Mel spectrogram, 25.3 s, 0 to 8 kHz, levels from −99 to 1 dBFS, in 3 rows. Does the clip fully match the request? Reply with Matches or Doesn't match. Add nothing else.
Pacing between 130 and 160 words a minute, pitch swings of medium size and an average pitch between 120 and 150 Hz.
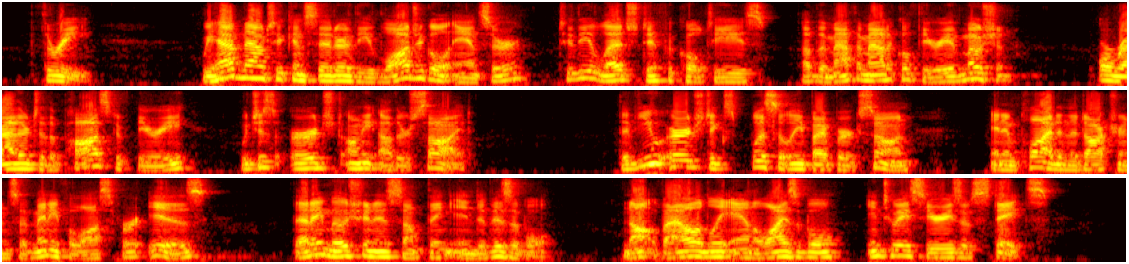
Matches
